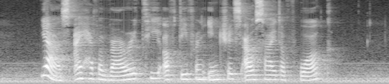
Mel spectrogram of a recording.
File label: female filler; interviewee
